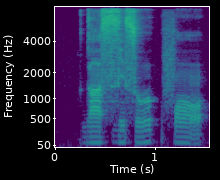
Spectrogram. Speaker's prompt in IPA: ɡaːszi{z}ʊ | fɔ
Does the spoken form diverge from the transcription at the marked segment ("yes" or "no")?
yes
